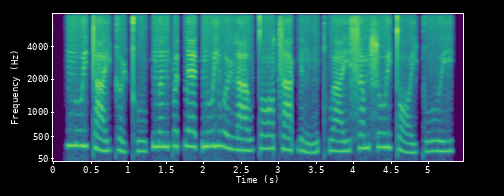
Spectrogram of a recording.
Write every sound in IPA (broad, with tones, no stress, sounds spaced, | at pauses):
n̪ uː˥ j t̪ aː˨˧ j k ɵ˨˩ ɥ kʰ uː˨˥ p̚ n̪ ɐ˥ n p ɵ˥ t̚ l ɛː˥ k̚ n̪ uː˥ j w ɵ˧ ɥ l aː˨˧ w t̪ ɔː˥ t͡s aː˧ k̚ l ɪ˨˩ ŋ ʊ˧ ŋ kʷʰ aː˨˧ j s ɐ˥ m s uː˥ j t̪ ɔː˨ j k uː˧ j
